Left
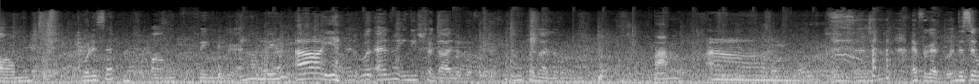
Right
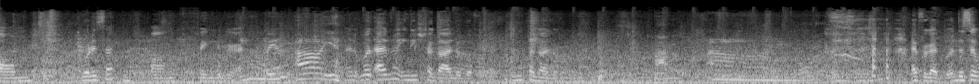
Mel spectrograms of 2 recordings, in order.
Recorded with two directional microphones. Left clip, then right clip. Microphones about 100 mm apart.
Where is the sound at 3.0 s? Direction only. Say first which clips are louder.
Left 2 dB; 15° left (ahead or behind).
